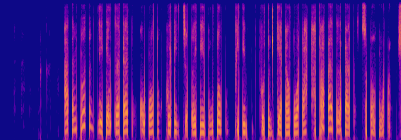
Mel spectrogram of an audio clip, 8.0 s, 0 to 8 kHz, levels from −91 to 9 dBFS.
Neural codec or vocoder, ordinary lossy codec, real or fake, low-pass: codec, 16 kHz, 4.8 kbps, FACodec; none; fake; 7.2 kHz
